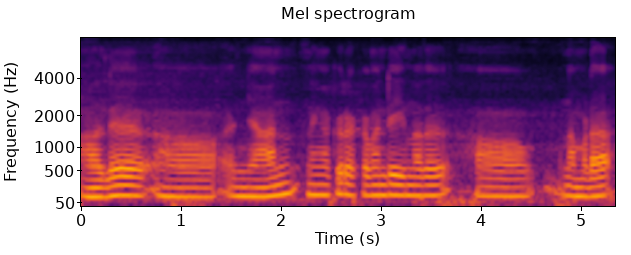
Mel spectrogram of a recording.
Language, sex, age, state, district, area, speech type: Malayalam, male, 45-60, Kerala, Wayanad, rural, spontaneous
